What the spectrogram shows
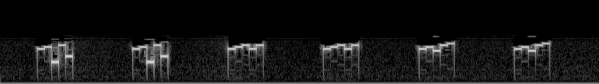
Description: Five-tone selective call (ZVEI), heard as quick runs of five tones, tones of about 70 ms. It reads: 89104 89104 89080 89080 89700 89700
